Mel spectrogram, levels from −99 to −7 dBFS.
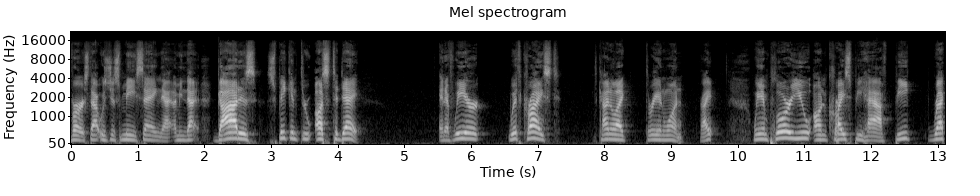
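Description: At 9.10 s, and again at 11.48 s, the speech smears briefly into noise for about 45 ms, then 30 ms. These are lost LE Audio frames: the LC3 decoder refilled each gap with the last spectrum under random signs, consistent with 7.5 ms frames.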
